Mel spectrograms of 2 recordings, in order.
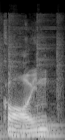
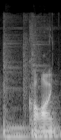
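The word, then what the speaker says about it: コイン: Coin is accented also on the first syllable, in that case, just like in English.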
